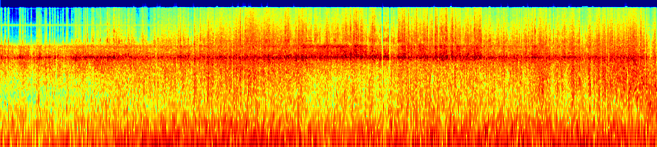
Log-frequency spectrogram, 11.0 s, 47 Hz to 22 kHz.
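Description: Single-cylinder engine of a BMW G 650 GS Sertao motorcycle running steadily at cruising speed, heard from a camera on the bike, with heavy wind rushing over the microphone and a steady high-pitched whine.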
